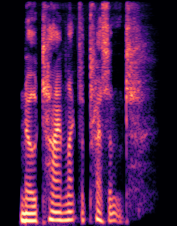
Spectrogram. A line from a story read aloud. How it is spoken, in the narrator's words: muttered around the burning rim of the Shine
